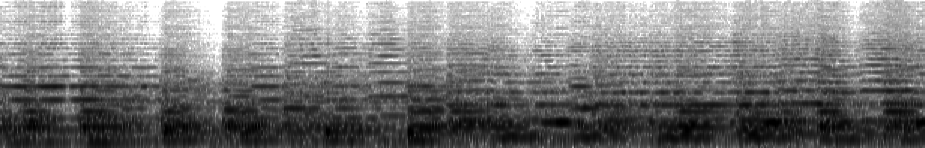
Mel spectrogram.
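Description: Instrumental background music: violin and other bowed strings playing a slow melody of held notes, with piano.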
